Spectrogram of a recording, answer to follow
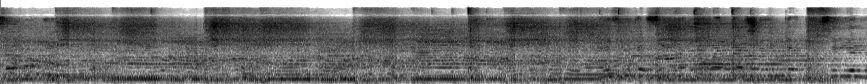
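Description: Live blues-rock band playing loud: slide electric guitar over electric bass and drums.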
